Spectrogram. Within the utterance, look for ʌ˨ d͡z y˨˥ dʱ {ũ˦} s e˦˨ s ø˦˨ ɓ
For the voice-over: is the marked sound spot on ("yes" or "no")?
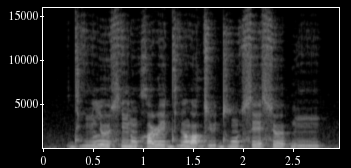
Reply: no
